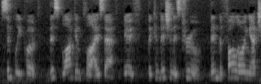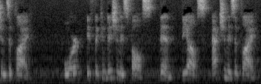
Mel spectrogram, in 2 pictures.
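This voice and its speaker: A woman presenting a step-by-step coding tutorial in a steady, explanatory way. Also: medium pitch, normal speed. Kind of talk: step-by-step software tutorial narration. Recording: slightly distant voice with faint background noise.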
